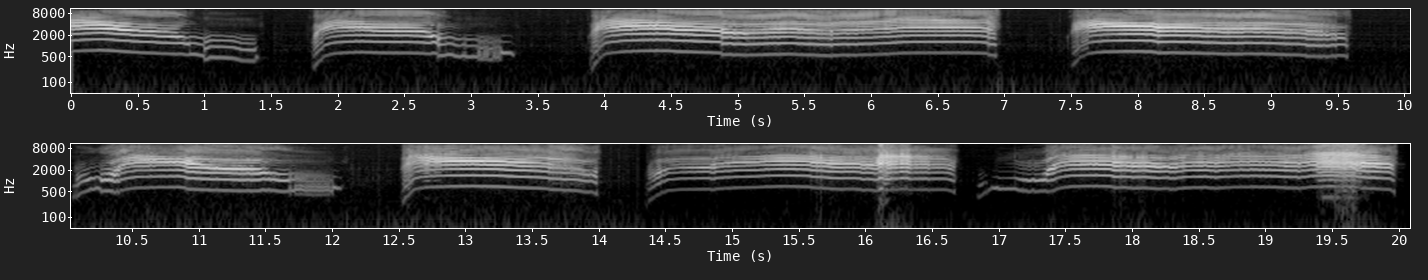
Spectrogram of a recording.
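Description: Recorded domestic cat yowling in about eight long, drawn-out calls, each one to three seconds and mostly dropping in pitch at the end: an upset, angry cat.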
